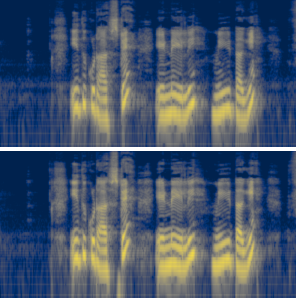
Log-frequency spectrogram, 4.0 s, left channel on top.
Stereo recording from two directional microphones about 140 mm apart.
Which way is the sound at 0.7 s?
40° right (ahead or behind).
